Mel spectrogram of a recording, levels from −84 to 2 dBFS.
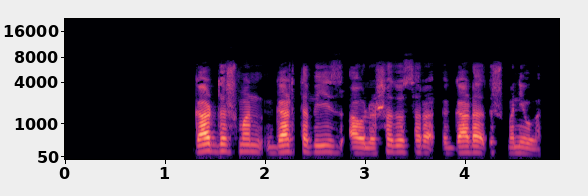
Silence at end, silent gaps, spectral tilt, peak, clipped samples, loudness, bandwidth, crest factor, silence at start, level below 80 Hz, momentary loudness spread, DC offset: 0.2 s; 2.30-2.35 s, 3.70-3.77 s, 4.38-4.42 s; -4 dB/octave; 0 dBFS; under 0.1%; -22 LUFS; 7.8 kHz; 22 dB; 1.3 s; -76 dBFS; 13 LU; under 0.1%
